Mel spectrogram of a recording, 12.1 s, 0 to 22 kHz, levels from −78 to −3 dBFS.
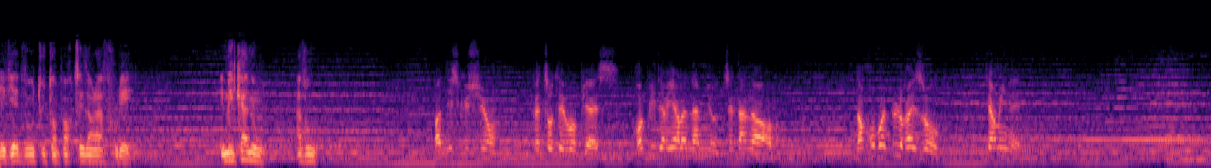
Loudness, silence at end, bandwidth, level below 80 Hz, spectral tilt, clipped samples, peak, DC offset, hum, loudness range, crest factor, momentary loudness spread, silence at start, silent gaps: -27 LUFS; 0 s; 9.4 kHz; -64 dBFS; -6 dB/octave; under 0.1%; -6 dBFS; under 0.1%; none; 4 LU; 20 dB; 15 LU; 0 s; none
